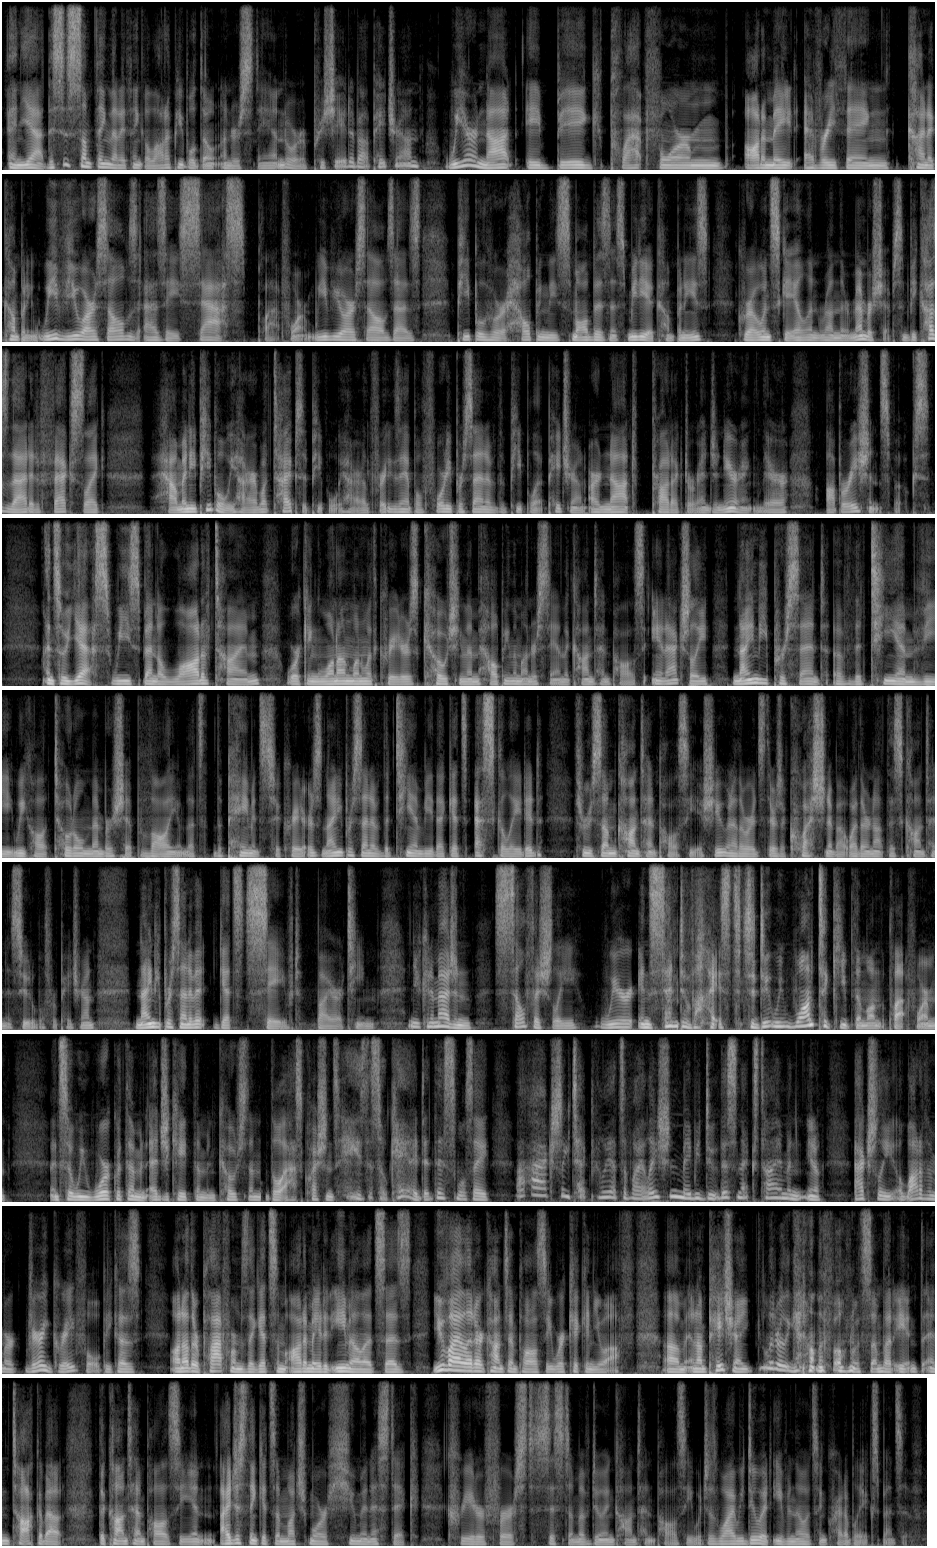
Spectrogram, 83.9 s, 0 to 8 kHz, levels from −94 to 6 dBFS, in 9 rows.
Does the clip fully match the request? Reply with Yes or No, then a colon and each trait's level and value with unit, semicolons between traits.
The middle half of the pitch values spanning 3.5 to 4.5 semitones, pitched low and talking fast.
Yes: average, 3.9 semitones; low, 125 Hz; fast, 210 wpm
